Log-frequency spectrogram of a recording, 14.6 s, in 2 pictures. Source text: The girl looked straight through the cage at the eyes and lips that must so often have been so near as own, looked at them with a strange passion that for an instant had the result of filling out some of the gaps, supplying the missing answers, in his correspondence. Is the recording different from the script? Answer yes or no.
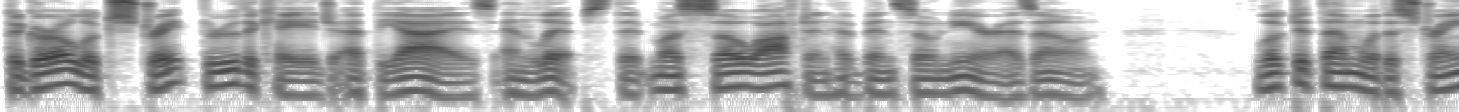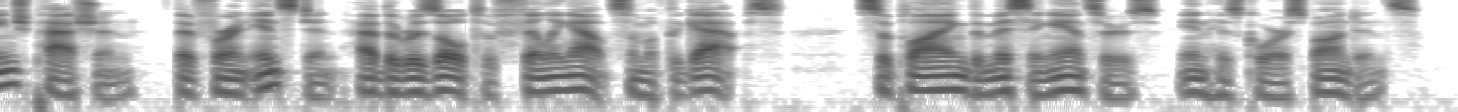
no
